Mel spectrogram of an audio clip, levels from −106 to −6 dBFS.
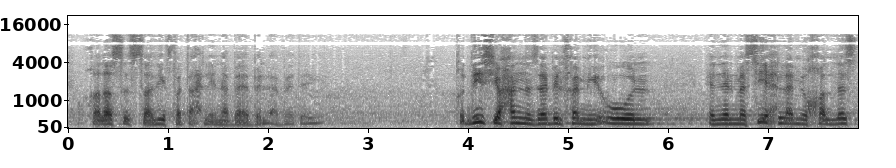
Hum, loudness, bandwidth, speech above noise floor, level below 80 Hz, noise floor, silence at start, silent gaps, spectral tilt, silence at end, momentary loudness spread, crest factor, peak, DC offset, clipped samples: none; -26 LUFS; 11.5 kHz; 25 dB; -64 dBFS; -51 dBFS; 0 s; none; -5 dB/octave; 0 s; 18 LU; 20 dB; -6 dBFS; under 0.1%; under 0.1%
